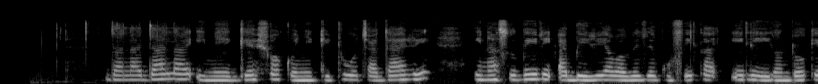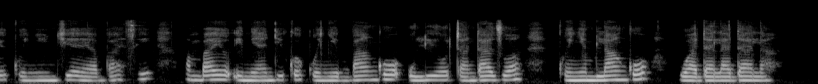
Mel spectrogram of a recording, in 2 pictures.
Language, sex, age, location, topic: Swahili, female, 18-24, Nairobi, government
